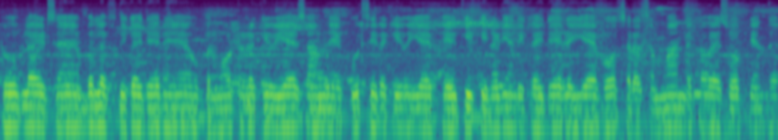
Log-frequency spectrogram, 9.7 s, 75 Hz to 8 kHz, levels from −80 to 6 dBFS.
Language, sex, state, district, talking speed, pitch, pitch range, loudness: Hindi, male, Rajasthan, Bikaner, 215 wpm, 115 Hz, 110-115 Hz, -17 LUFS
